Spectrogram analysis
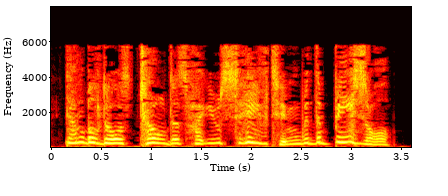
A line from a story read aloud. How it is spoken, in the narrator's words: she sobbed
